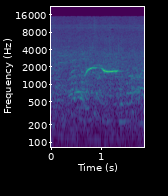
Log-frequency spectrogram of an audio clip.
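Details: Mountain tapir at Los Angeles Zoo, a male with the fur on his back shaved, giving a clear bird-like call: one thin whistle that rises, holds level and slides slightly down, about half a second long, over a faint background murmur.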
